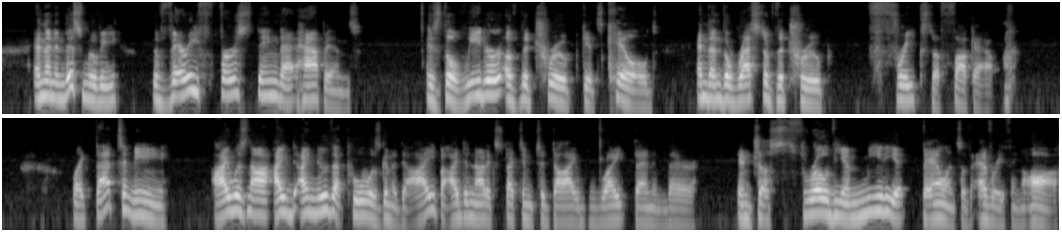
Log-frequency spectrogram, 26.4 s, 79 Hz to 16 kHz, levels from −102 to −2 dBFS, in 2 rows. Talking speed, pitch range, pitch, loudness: 150 wpm, 130-175 Hz, 155 Hz, -29 LUFS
